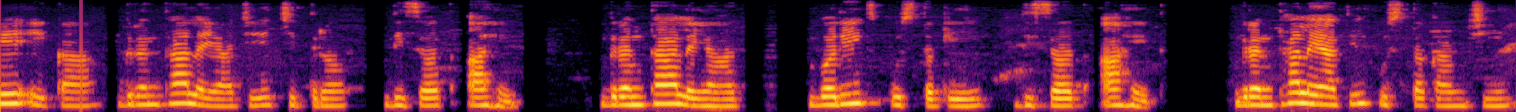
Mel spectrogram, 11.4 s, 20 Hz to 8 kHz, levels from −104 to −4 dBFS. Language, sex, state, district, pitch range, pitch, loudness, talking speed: Marathi, female, Maharashtra, Pune, 195-235 Hz, 210 Hz, -18 LUFS, 70 wpm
